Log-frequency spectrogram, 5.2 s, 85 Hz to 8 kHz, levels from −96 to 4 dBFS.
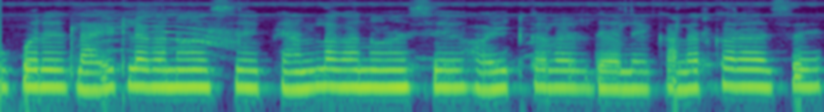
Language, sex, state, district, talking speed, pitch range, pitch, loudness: Bengali, female, Odisha, Malkangiri, 150 wpm, 225-235 Hz, 235 Hz, -16 LUFS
